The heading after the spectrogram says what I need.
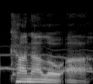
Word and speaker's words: Kanaloa: Kanaloa, pronounced Kanaloa, is the god of the deep ocean, the currents, and the hidden realms.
